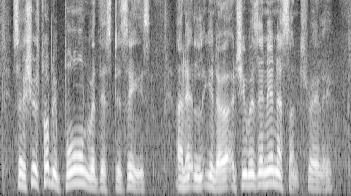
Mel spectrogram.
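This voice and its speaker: Over noticeable background noise, a man talks with lively intonation. His pitch is fairly high. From Ireland, later England. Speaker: history tour guide. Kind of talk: walking tour talk. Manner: halting, many fillers.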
